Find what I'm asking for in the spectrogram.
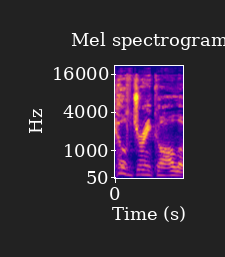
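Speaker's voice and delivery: put-on whisper. Retelling what the speaker's girlfriend whispered during a film, retelling a whisper. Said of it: "she just leans in and whispers".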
